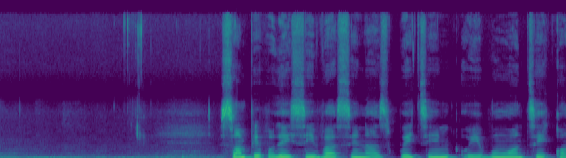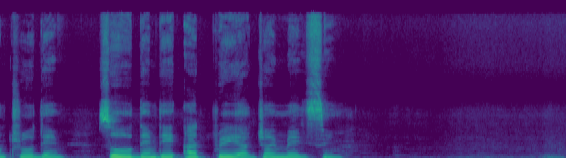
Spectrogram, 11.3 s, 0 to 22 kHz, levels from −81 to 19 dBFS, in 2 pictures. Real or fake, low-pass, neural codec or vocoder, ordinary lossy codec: real; none; none; none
